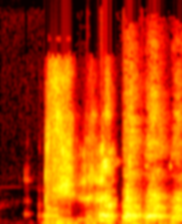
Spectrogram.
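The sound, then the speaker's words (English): Dog barking: a few sharp barks in quick succession, loud and close together, with people talking over them. “whose dog is that? Sorry, I gotta let the dog out.”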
